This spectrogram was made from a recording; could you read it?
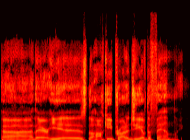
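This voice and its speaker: A man's voice: fairly low pitch, unhurried, fairly bright tone, clean tone, no room sound. Older male ex-hockey player, played by an actor, hearty bluster, audiobook drama, dry sound. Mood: hearty, needling. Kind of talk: full-cast audiobook acting.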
